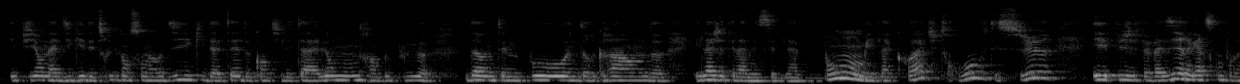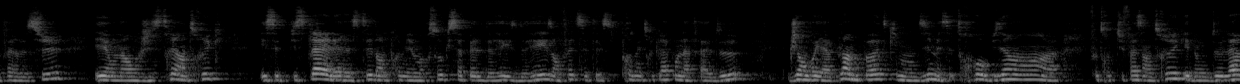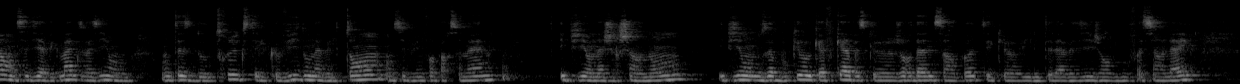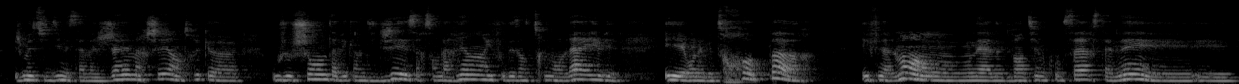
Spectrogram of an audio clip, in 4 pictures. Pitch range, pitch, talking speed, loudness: 180-215 Hz, 195 Hz, 255 wpm, -39 LUFS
